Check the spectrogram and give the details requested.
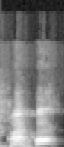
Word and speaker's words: grandpa: okay grandpa or grandma we do not pronounce the d so we say grandpa grandpa or grandma grandma okay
